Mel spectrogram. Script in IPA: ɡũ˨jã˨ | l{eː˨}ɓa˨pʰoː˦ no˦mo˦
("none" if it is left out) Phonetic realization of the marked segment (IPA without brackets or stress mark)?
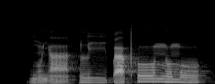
iː˨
